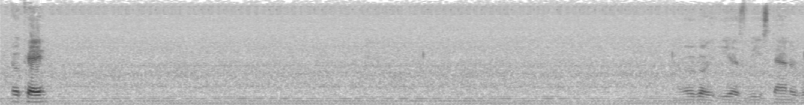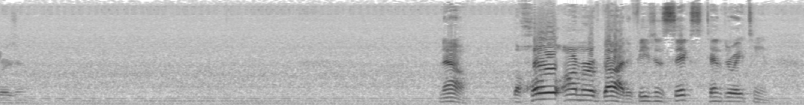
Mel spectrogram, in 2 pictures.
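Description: A middle-aged man speaks close to a phone's microphone in short bursts.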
